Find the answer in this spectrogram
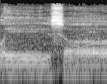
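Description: A man singing unaccompanied in a low voice, holding two long steady notes split about a second in by a short hiss.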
